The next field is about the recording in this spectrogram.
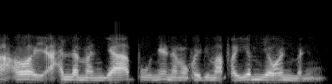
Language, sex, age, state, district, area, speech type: Manipuri, male, 30-45, Manipur, Kakching, rural, conversation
